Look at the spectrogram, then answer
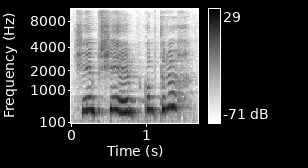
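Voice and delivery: high, loud alarmed cry; anxious shout. A narrator's reading. Lotje calling the runaway chimp back, anxious shout. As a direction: call desperately after someone running away. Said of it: "riep Lotje angstig".

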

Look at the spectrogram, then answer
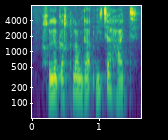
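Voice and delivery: plain reading voice

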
